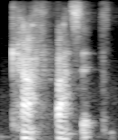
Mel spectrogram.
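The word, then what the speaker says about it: Kaffe Fassett: It is pronounced calf. So it's cath calf facet.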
